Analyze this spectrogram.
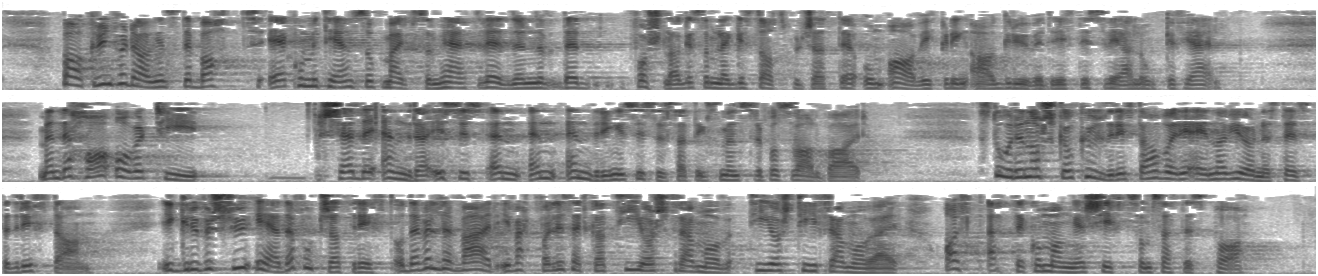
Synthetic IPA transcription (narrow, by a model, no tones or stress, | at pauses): b̥ɑːk̚ɡɾʉnfɔɖɑːɡənsd̪ɛbɑt̪ːɛɾkʰʊmɪt̪ʰeːənsʊpmæɾksɔmheːt̪ʋeːd̪ənəd̪ɛfɔʂɭɑːɡəsɔmlɛɡːəst̪ɑːt̪sbʉd̪ʂɛ̰t̪ːəʔʊmʔɑːʋɪklɪŋʔɑ̰ʋɡɾʉːʋəd̪ɾɪft̪ɪsʋḛːɑ̰lʊŋkəfjɛ̰l | mɛnd̪ɛhɑɾʔoːʋəʈʰiː | ʂɛd̪ːɛʔɛnd̪ɾɑʔɪsɛnɛnd̪ɾɪŋɪsʏsəlsɛt̪ːɪŋsmœnst̪ɾəpʰɔsʋɑ̰ːlbɑ̰ːə̰ɾ | st̪uːɾənɔʂkəɔkʰʉːld̪ɾɪft̪əhɑɾʋɑːɾəʔæɪnɑʋjøːɳəst̪æɪnsbəd̪ɾɪft̪ɑ̰n | ʔɪɡɾʉːʋəʂʉːʔɛd̪ɛfɔʈʂɑt̪̚d̪ɾɪft̪ʰɔd̪ɛæʋɛld̪ɛʋæːɾɪ̰ʋæʈfɑlːɪsɪɾkɑt̪ʰiːoːʂfɾɛmot̪ʰiːoːʂʈʰiːfɾɛmːoːʋə̰ɾʔɑlt̪ʰɛt̪ːəɾkʊmɑŋːəʂɪft̪sɔmsɛt̪ːəspʰɔ̰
